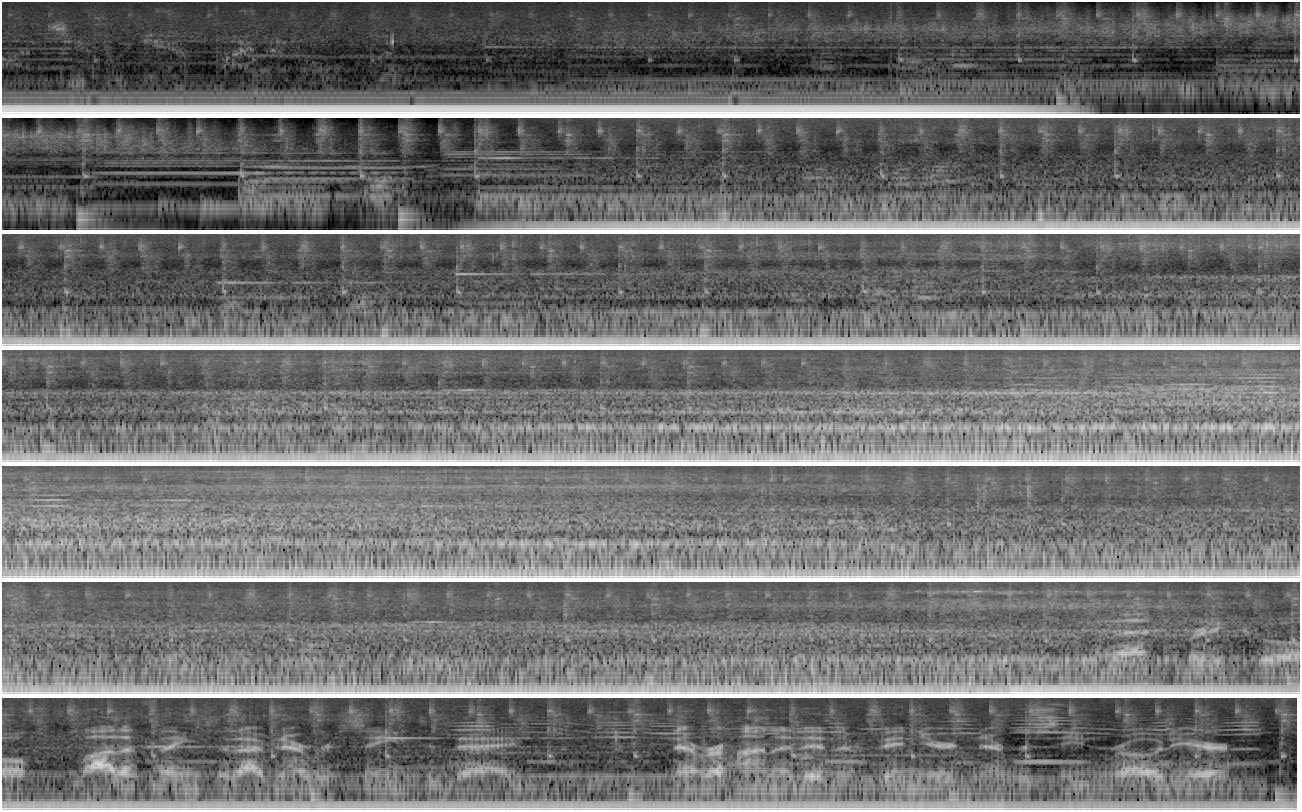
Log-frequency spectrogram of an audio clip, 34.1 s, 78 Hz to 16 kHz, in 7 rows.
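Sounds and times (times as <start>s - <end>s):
trimmer and flail mower working: 1.4s - 34.0s
tractor driving past: 6.8s - 33.2s.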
